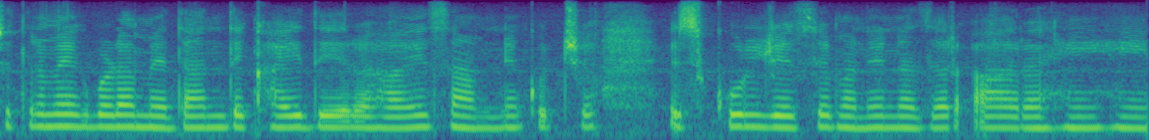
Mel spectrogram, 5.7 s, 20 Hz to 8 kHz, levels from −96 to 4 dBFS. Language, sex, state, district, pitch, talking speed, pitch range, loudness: Hindi, female, Punjab, Fazilka, 205 Hz, 185 wpm, 200-215 Hz, -19 LUFS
